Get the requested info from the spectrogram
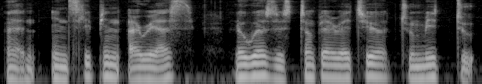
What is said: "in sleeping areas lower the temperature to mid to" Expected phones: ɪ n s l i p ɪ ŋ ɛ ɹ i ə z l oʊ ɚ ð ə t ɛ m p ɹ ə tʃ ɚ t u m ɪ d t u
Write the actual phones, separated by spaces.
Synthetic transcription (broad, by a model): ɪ n s l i p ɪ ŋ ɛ ɹ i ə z l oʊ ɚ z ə t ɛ p ɹ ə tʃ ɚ t u m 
